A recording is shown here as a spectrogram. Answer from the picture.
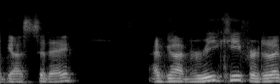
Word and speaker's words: Kieffer: a very special guest today i've got marie kiefer did i pronounce your name last name correctly you did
